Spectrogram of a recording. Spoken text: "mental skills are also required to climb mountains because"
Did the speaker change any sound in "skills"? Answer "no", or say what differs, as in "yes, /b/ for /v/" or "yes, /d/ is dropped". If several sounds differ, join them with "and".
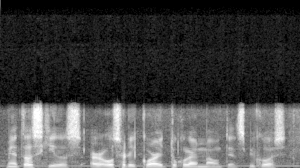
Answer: yes, /s/ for /z/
